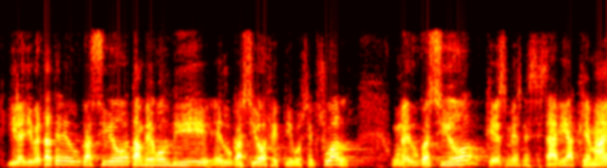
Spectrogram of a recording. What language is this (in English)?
Catalan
